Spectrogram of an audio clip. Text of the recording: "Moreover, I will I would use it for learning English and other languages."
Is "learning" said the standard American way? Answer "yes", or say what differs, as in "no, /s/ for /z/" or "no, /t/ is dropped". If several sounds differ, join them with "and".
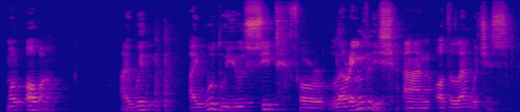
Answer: no, /n/ is dropped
